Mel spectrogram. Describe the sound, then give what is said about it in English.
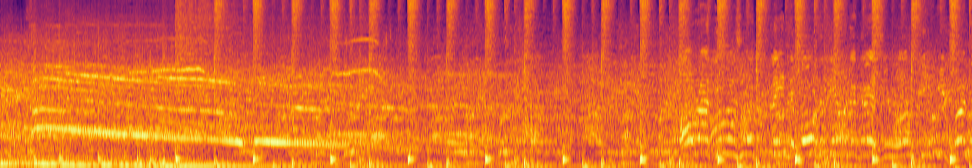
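A boxing arena crowd yells and roars loudly and continuously for about ten seconds as undisputed welterweight champion Killer Kareem is introduced, with rising and falling shouts, whoops and scattered sharp claps layered through the din. “No doubts, forget about the crowd, and forget about my father.”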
